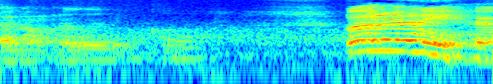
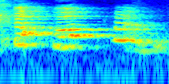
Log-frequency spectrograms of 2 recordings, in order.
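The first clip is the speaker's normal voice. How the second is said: very high, laughing call; pitched-up retold urging; excited beckoning. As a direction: squeal it through a laugh. Retold urging friend over.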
